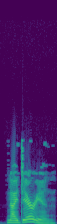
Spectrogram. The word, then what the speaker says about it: Cnidarian: So how do you say it? Cnidarian. Cnidarian. One more time. Cnidarian. Cnidarian. Then why did you have to put the C in there and confuse Triz?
